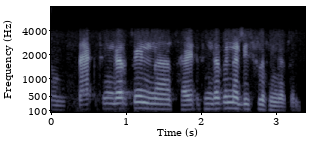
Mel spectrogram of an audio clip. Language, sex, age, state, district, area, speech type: Bengali, male, 18-30, West Bengal, Paschim Medinipur, rural, conversation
